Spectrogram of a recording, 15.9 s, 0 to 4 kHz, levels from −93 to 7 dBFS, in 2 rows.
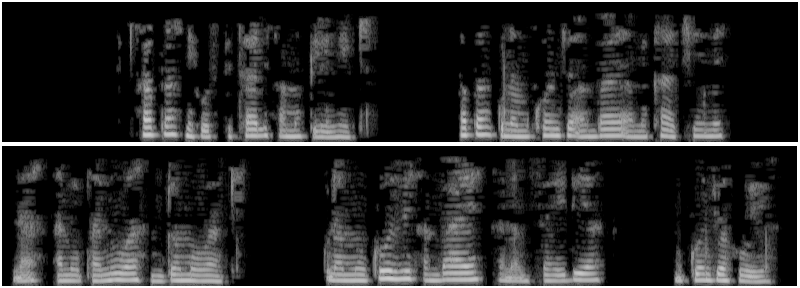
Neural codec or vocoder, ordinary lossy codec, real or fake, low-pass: none; MP3, 16 kbps; real; 3.6 kHz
